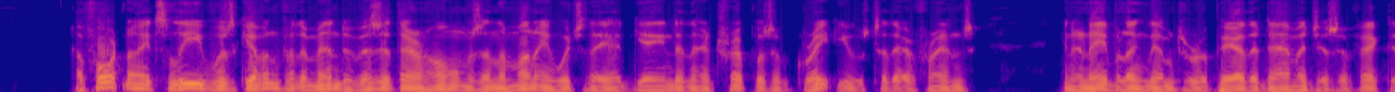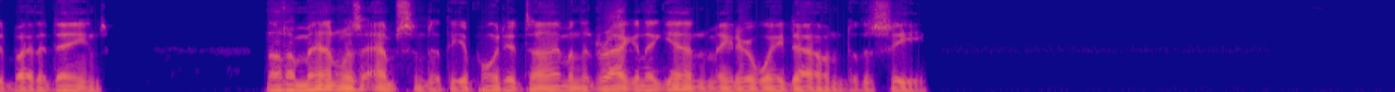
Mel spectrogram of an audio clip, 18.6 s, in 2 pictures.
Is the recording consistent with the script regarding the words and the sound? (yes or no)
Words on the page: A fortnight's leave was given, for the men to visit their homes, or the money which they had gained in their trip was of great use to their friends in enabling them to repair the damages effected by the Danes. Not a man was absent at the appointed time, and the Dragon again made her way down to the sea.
no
